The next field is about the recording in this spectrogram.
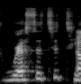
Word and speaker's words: recitative: So, well, first I'll pronounce it. It's recitative.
